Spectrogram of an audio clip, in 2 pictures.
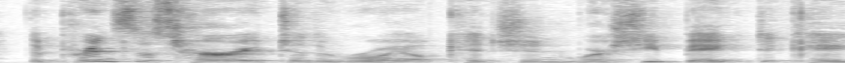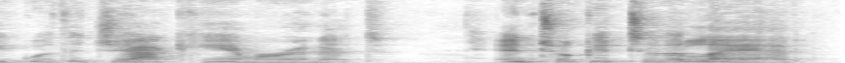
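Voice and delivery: ordinary delivery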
